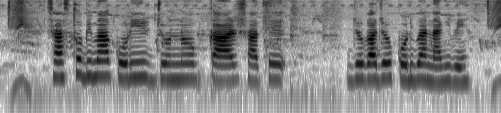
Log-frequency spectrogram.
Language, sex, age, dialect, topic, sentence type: Bengali, female, 18-24, Rajbangshi, banking, question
